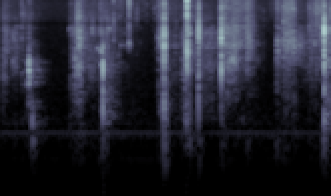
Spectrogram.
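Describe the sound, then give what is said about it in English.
Grabbing and opening a water bottle at a desk: a quick run of crinkly clicks, squishes and small cracks, crisp and close, with no talking. “You can hear me grab my water, open it”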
